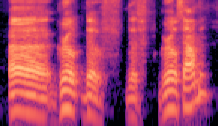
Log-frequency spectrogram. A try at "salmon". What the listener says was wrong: it's salmon, babe. The L is silent. You saying salmon is like someone saying they're gonna get knighted.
